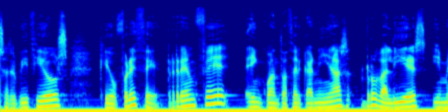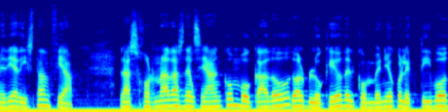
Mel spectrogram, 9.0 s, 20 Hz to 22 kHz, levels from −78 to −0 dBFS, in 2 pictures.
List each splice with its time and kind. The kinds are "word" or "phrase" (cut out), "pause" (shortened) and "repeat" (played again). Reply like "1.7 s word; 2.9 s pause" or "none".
6.4 s word; 7.4 s word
